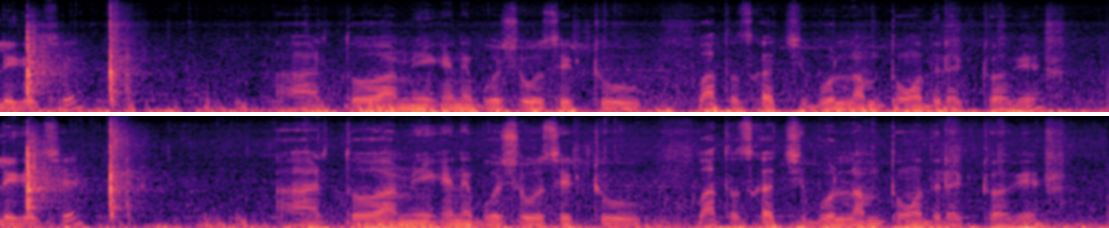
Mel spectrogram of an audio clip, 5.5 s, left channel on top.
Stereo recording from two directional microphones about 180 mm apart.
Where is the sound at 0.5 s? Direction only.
60° left (ahead or behind).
